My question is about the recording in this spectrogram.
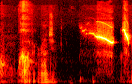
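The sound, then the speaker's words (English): After a moment of voices, someone whistles an imitation of a Midwest robin's song: a loud, downward-sliding whistle followed by a quick, sharp high chirp. “We'll go Midwest Robin.”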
